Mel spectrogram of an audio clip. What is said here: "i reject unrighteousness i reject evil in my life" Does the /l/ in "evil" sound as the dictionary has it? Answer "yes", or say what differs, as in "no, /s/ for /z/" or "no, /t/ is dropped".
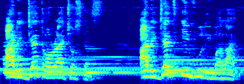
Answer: yes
